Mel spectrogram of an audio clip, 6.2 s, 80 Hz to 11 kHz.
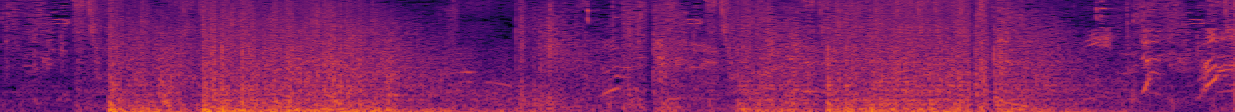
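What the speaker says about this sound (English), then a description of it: "This one just basically shoots grenades like cannons." A grenade-launching submachine gun firing in the video game Borderlands 3: dense bursts of gunfire and booming explosions, loud and close, with a voice talking over the shooting.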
